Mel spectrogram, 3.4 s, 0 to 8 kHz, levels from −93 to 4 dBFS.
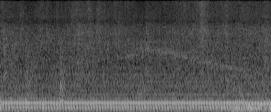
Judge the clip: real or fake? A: real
